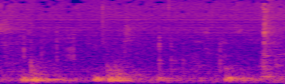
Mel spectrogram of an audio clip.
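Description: A man's voice making short, low, non-word vocal noises into a microphone as an impersonation: three brief bursts, the last near the end.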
